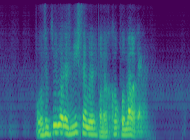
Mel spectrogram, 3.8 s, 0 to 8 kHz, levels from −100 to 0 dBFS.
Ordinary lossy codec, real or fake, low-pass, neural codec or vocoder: none; fake; 7.2 kHz; codec, 16 kHz, 0.5 kbps, FreqCodec, smaller model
